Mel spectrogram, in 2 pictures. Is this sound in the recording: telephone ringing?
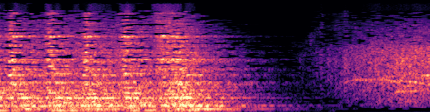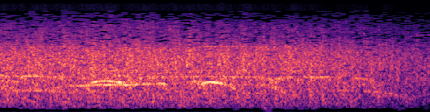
no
